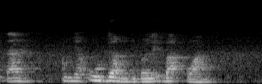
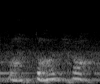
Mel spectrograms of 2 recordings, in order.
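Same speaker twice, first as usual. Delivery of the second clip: mock crying prayer; 9 semitones higher than usual. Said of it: "langsung nangis".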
